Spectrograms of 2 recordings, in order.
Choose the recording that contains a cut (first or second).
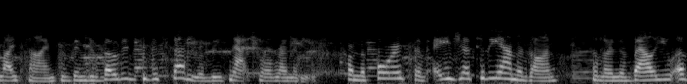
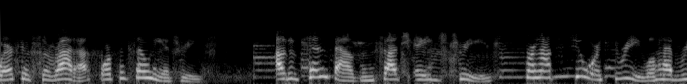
second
